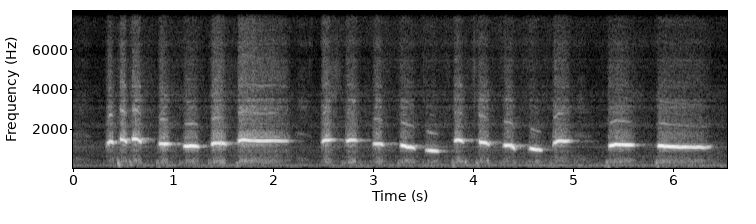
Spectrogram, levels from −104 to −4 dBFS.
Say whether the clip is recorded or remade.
remade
